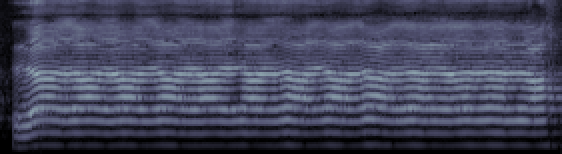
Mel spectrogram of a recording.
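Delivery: tongue-stretching la la la; sing-song la la drill; la la vocal warm-up. Shown as a demonstration. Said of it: "We go".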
